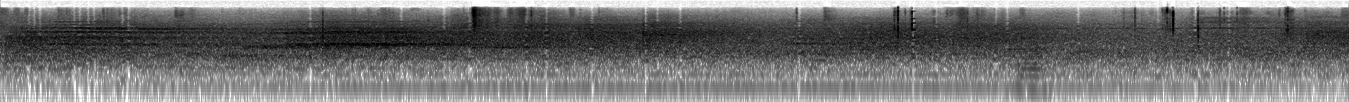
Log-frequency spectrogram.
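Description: Steady background noise with a constant low hum, broken by a few faint clicks about three and a half seconds in and again near the end.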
